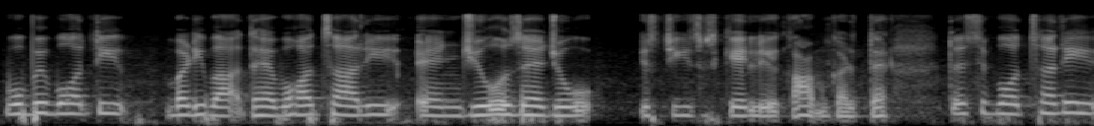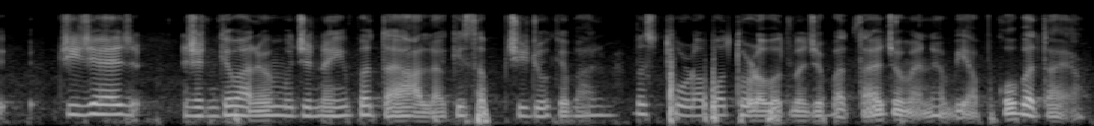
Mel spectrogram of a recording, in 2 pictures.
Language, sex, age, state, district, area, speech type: Hindi, female, 45-60, Rajasthan, Jodhpur, urban, spontaneous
